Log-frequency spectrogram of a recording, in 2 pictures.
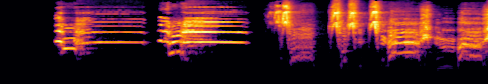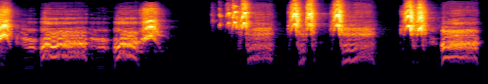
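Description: A lemur gives two clear, wailing tonal calls, then a run of harsh, raspy barking bursts.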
